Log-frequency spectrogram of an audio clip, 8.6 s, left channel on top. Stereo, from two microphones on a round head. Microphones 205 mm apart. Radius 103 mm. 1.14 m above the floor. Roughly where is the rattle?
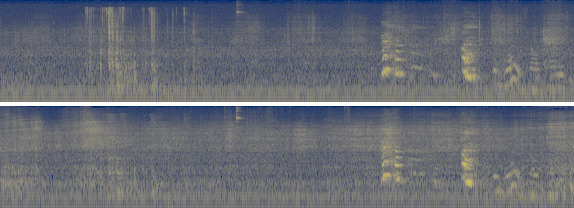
Left.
